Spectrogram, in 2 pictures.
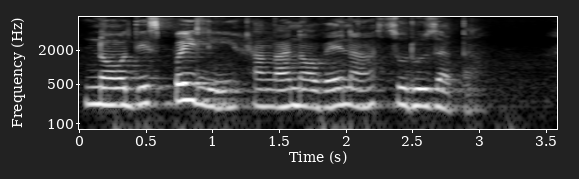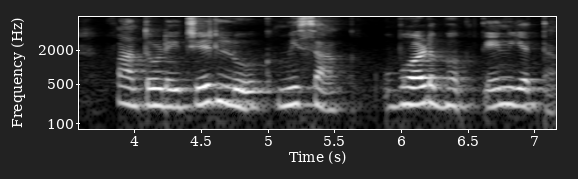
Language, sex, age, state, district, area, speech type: Goan Konkani, female, 18-30, Goa, Tiswadi, rural, spontaneous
